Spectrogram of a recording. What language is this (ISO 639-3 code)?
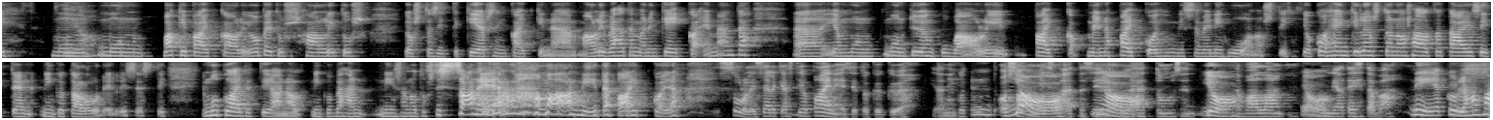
fin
